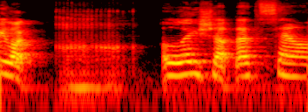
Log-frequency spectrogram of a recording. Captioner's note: snores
